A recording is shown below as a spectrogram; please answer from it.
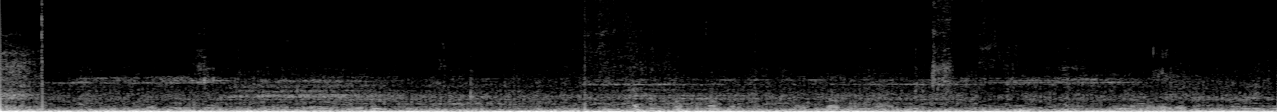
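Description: Outdoor crowd ambience: a steady low rumble with faint, distant voices.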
